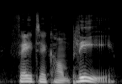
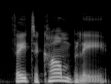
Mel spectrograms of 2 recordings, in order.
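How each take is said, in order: First: The syllable 'com' is not stressed. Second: The syllable 'com' carries the stress.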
